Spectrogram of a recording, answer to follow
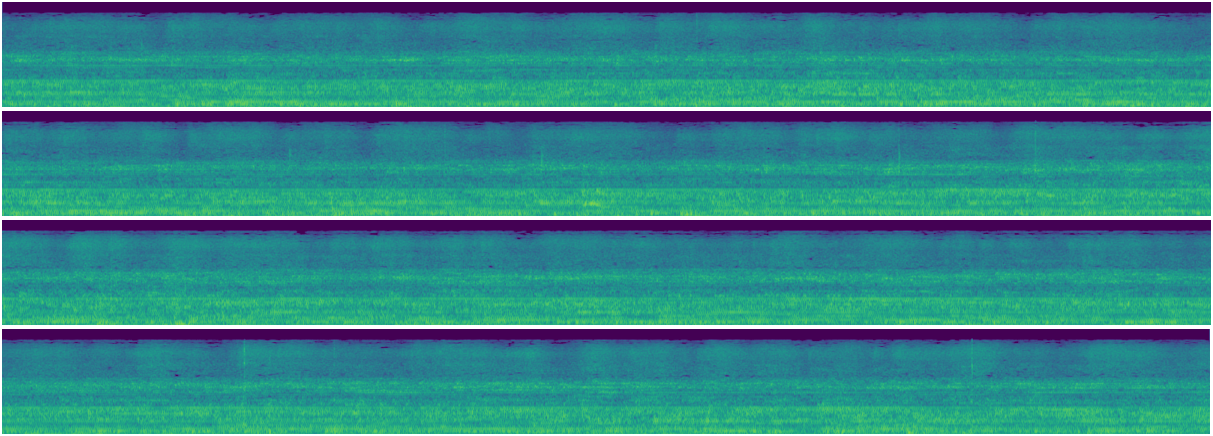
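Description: Motorboat engine running at a steady speed, a constant drone with no changes in pitch.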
